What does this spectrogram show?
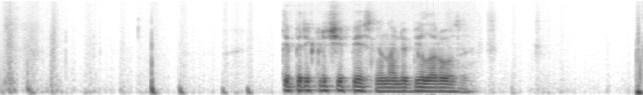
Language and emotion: Russian, neutral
